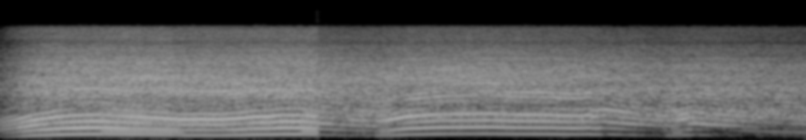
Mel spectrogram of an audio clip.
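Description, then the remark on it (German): A chainsaw felling orange trees in Turkey runs loud for about four seconds, its engine revving and dipping in pitch a few times as it bites into wood, with no voices. “Dann würden auch die Geräusche des Abholzens nach und nach verstummen.”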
